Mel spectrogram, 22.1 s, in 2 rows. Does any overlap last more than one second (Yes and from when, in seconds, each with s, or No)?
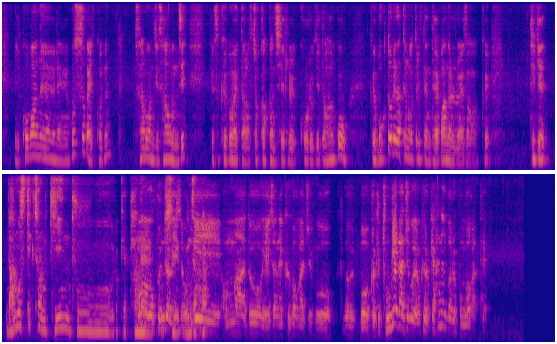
Yes, from 13.8 s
